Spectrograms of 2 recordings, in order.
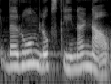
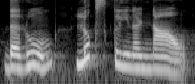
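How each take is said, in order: First: The words are said evenly without extra emphasis. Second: Certain key words are pressed with extra emphasis. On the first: "एक normal वे में" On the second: "जो bold में words हैं इन पर press डालें"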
